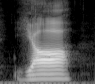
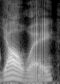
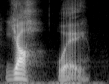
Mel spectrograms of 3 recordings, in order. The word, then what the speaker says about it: Yahweh: And there is a short pause there between the two syllables. I know a lot of people just like to say Yahweh, but there is a short pause there, Yahweh. A short pause at that point.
